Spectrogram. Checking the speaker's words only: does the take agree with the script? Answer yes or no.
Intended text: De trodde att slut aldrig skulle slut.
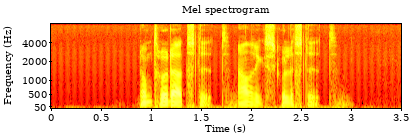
yes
